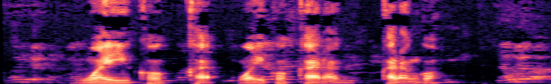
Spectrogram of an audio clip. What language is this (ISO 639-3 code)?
luo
